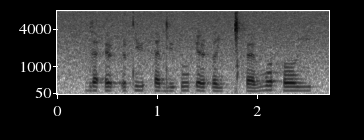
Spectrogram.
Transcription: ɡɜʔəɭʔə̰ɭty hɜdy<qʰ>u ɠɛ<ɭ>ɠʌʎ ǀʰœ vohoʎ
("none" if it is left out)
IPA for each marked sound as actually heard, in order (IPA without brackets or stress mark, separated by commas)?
ʔ, ɭ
